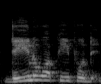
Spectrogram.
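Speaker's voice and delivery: usual speaking voice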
